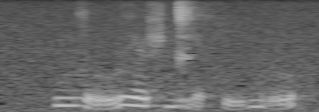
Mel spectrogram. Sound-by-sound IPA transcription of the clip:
n z ṵ ɣ e ʂ d͡ʑ ɛ̰ x ḭ b ṵ

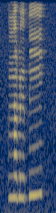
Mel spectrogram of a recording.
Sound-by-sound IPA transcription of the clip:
ŋ ã ɳ ʏː p ĩː

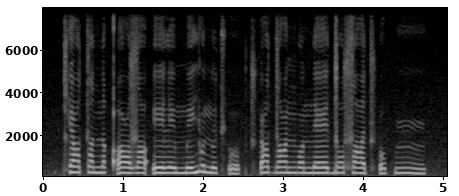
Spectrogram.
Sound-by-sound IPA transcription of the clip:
cʰ ɛ tˤ ə n ə qʼ ɔ zˤ ɛ ʔ e l e m e j ʊ n o t͡ʃʼ ʊ | t͡sʼ ʉ dˤ ɛ ŋ ɔ n ɛ d ʉ sˤ ɛ t͡sʼ o p ʉ

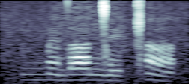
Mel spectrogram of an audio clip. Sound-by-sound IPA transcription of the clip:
mː ɛ̃ d aː ŋ͡ǀ e ǁ ã

